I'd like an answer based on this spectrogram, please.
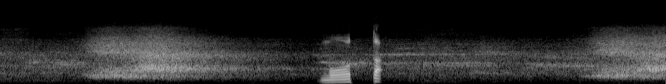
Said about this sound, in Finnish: Jatketaan lähetystä eteenpäin Ilves-kannattajien tunnelmoidessa. Kolme minuuttia Ilves kannattaa edelleen meteliä pitää Kuparisaaren päädyssä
